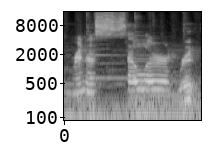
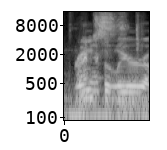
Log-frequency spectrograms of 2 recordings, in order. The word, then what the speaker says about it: Rensselaer: We ended up getting a load out of, I think it's pronounced Rensselaer, Rensselaer, I believe. New York. Rensselaer or something.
